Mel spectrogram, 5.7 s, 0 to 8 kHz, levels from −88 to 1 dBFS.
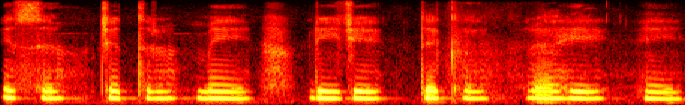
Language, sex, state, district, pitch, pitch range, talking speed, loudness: Hindi, female, Madhya Pradesh, Bhopal, 195 Hz, 195-205 Hz, 50 wpm, -17 LUFS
